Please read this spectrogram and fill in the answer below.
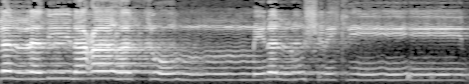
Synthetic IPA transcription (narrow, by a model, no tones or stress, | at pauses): lalːaðiːnaʕaːhad̪̚t̪ʊ | ɪnalmʊʃɾɪkiː | n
